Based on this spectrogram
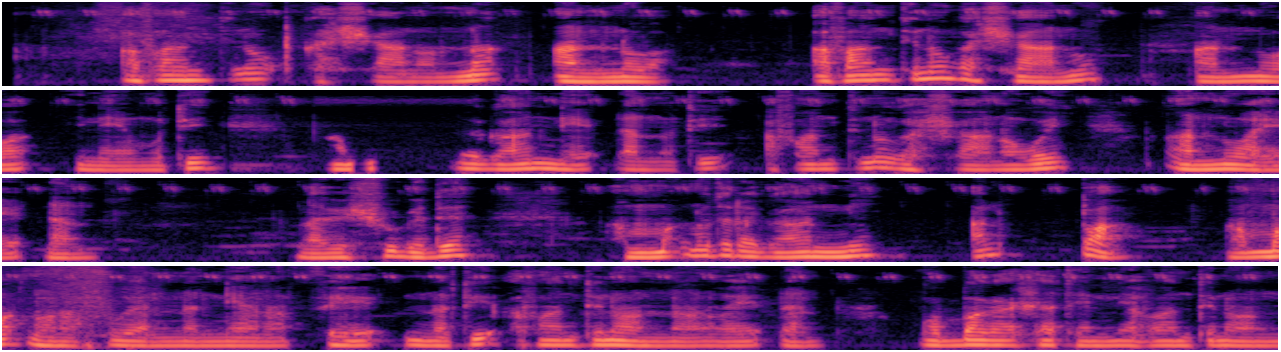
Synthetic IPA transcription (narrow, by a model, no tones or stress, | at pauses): ʔɐfɐnt̪ːɪnɔɡ̥ɐʃːaːnɔnːɐ | ɐnːʊwɐɐfɐnt̪ːɪnɔɡɐʃːaːnɔɐnːʊwɐɪne̞ːmʊt̪ɪɐmːɐʔnɔt̪ɾɐɡaːnːɪheːɗːɐnːɔt̪ɪɐfɐnt̪ːɪnɔɡɐʃːaːnɔwɔj | ɐnːʊwɐhe̞ːɗːɐn | lɐbɪʃːʊɡɛd̪ɛɐmːɐʔnːɔt̪̬ɪɾɐɡaːnːɪ | ɐlpːɐ | ɐmːɐʔnɔnɐfʊjɐnːɐnːɪjɐnɐfːɛheːɗnːɔt̪ɪʔɐfɐnt̪ːɪnɔɐnːanɔwɐheːɗːɐnɡɔbːɐɡɐʃːɐt̪ɪnːɪɐfɐnt̪ːɪnɔɐnː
